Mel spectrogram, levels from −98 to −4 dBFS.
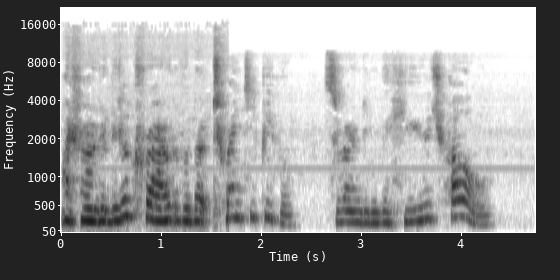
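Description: Speech. At 1.68 s the sound abruptly drops about 10 dB and turns duller, with nothing above 9.4 kHz. A low noise floor appears. This is likely an input switched to a poorer device.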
